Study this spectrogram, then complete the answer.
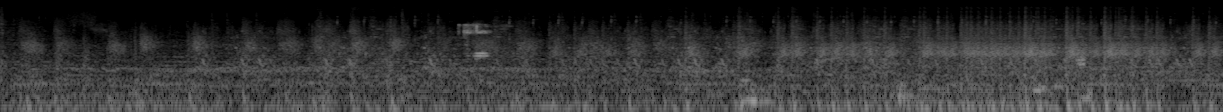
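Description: Rapid game spell effects crackle and hit repeatedly.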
